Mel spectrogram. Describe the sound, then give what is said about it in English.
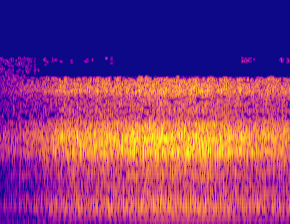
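A sightseeing bus engine runs steadily on a free city tour, giving a continuous mid-pitched drone with a rough vibrating texture. It swells slightly at first and then holds at a steady, fairly loud level with no talk. “board one of these buses as it makes its way around our glamorous town.”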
